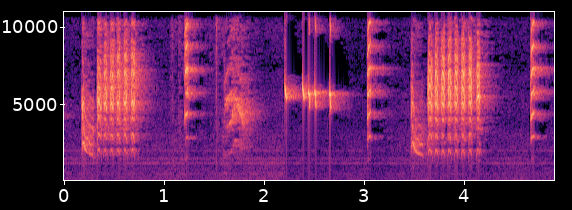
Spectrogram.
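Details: Grey-cheeked bulbul (cucak kinoy) delivering 'tembakan' shots for shama training: two fast rattling trills of high notes separated by brief chips and a short whistled phrase.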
